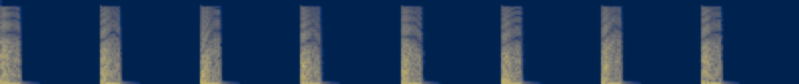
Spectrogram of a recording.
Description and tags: buncha crunchy snares for chopping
